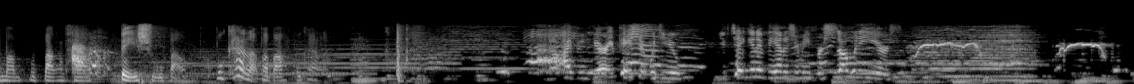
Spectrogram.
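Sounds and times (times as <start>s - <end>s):
speech: 0.0s - 4.0s, 5.7s - 10.1s
child screaming: 5.0s - 7.2s, 8.5s - 11.2s.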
